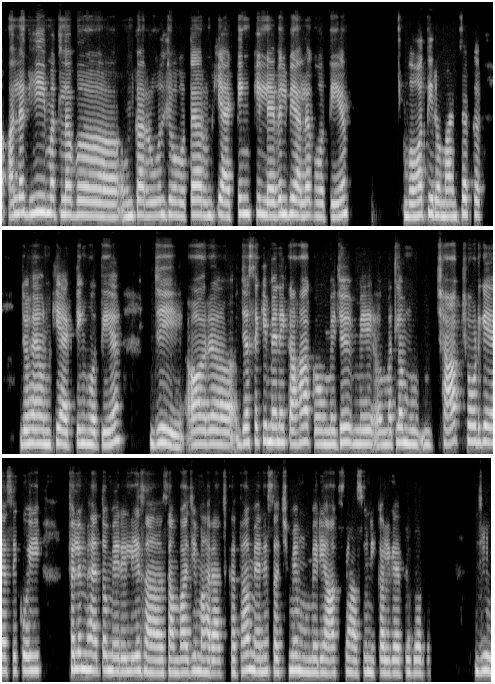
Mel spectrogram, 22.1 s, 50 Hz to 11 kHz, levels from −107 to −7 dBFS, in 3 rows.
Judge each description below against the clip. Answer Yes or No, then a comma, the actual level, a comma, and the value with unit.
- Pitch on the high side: Yes, high, 205 Hz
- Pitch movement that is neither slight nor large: No, narrow, 1.8 semitones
